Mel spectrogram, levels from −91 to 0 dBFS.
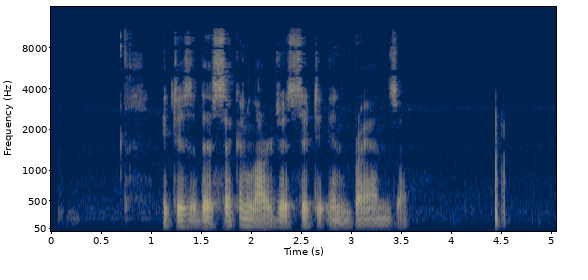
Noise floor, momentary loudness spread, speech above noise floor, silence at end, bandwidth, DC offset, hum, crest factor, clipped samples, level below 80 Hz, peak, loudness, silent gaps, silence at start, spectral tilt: -75 dBFS; 21 LU; 41 dB; 0.5 s; 11.5 kHz; under 0.1%; none; 22 dB; under 0.1%; -76 dBFS; -14 dBFS; -34 LUFS; none; 0.75 s; -3.5 dB/octave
